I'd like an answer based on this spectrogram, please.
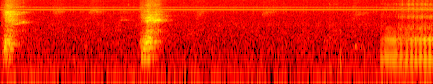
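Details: Sleeping Chihuahua named Ruby snores: two short airy snorts about a second and a half apart, a quiet pause, then a rising buzzy harmonic snore building at the end.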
